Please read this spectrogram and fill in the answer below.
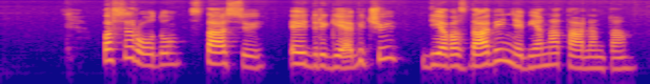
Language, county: Lithuanian, Marijampolė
